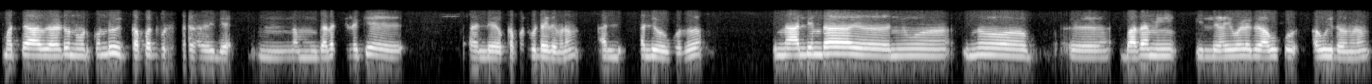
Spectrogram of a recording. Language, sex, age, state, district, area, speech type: Kannada, male, 30-45, Karnataka, Gadag, rural, conversation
